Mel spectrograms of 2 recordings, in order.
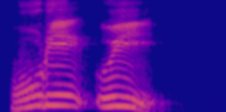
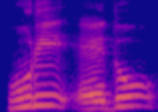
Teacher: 조사의는 역시 의와 그리고 애로 발음함도 허용합니다. 그래서 우리의가 원칙이겠고 우리애도 가능합니다.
